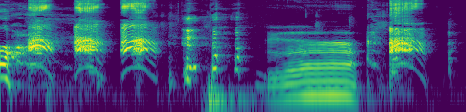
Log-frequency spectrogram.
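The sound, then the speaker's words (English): Seagulls fighting squawk harshly and repeatedly, loud, with a rapid run of raspy calls broken by a longer drawn-out wail before more cries. “There's more seagulls.”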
